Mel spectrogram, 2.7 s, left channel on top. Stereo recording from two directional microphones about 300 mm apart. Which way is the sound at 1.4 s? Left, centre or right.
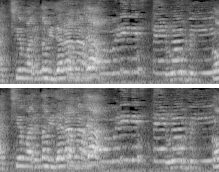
Centre.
